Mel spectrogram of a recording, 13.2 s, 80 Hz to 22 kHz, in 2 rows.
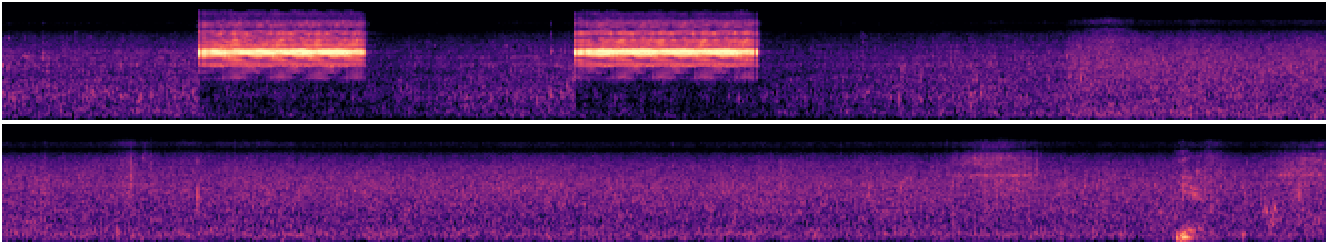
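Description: Trutta 2 3/4-inch fly reel's click drag buzzing in two bursts of about a second each as line is pulled off the spool by hand, over the steady rush of a creek. A brief thump near the end.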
